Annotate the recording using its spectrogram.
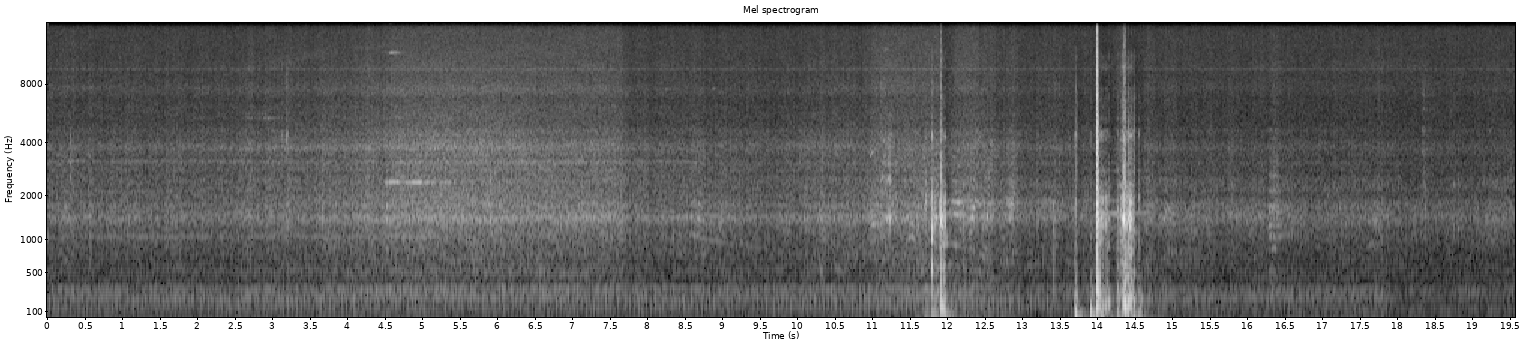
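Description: Motorcycle and car traffic at a junction: scooter engines idling and pulling away close by, a steady drone. About two-thirds of the way through come a few short, loud thumps.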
